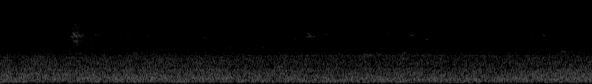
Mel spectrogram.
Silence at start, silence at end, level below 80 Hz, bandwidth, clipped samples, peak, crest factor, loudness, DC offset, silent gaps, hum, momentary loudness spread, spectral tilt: 0 s; 0 s; -80 dBFS; 10.5 kHz; under 0.1%; -38 dBFS; 14 dB; -52 LUFS; under 0.1%; none; none; 2 LU; -6 dB/octave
